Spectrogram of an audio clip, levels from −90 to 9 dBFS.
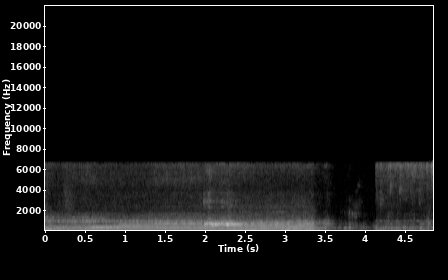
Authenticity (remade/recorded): remade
